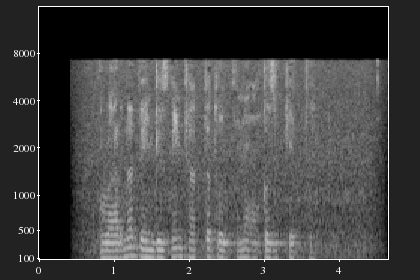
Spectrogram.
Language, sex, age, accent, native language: Uzbek, male, 18-24, Samarqand, Uzbek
